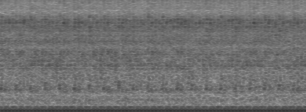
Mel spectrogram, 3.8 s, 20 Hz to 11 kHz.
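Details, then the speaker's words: Engine fitted with a 1956 Lucas D3A4 distributor, run briefly with no radiator or coolant; steady, even low-pitched putter at fast idle, firing regularly with no misses or knocks, running smoothly. "That's what I like. Stick a bit of metal onto an engine, make a few tweaks,"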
